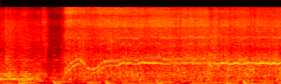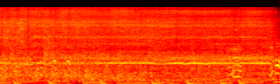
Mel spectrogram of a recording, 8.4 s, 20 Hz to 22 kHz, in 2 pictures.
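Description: Electric go-kart motor, a 24,000-watt Electro & Co kit, whining under power as the kart drives in reverse: the pitch rises about a second in and then holds steady. Background music with a low beat runs underneath.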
